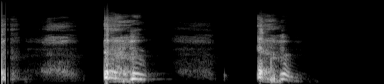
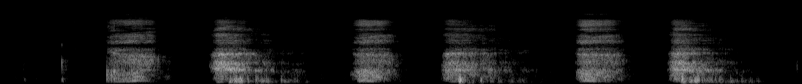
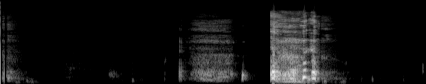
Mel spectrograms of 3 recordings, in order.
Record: {
  "three_cough_length": "3.8 s",
  "three_cough_amplitude": 32768,
  "three_cough_signal_mean_std_ratio": 0.33,
  "exhalation_length": "8.0 s",
  "exhalation_amplitude": 8192,
  "exhalation_signal_mean_std_ratio": 0.48,
  "cough_length": "4.3 s",
  "cough_amplitude": 32768,
  "cough_signal_mean_std_ratio": 0.25,
  "survey_phase": "beta (2021-08-13 to 2022-03-07)",
  "age": "45-64",
  "gender": "Female",
  "wearing_mask": "No",
  "symptom_cough_any": true,
  "symptom_new_continuous_cough": true,
  "symptom_runny_or_blocked_nose": true,
  "symptom_shortness_of_breath": true,
  "symptom_sore_throat": true,
  "symptom_abdominal_pain": true,
  "symptom_fatigue": true,
  "symptom_fever_high_temperature": true,
  "symptom_headache": true,
  "symptom_change_to_sense_of_smell_or_taste": true,
  "symptom_loss_of_taste": true,
  "symptom_onset": "3 days",
  "smoker_status": "Ex-smoker",
  "respiratory_condition_asthma": false,
  "respiratory_condition_other": false,
  "recruitment_source": "Test and Trace",
  "submission_delay": "1 day",
  "covid_test_result": "Positive",
  "covid_test_method": "ePCR"
}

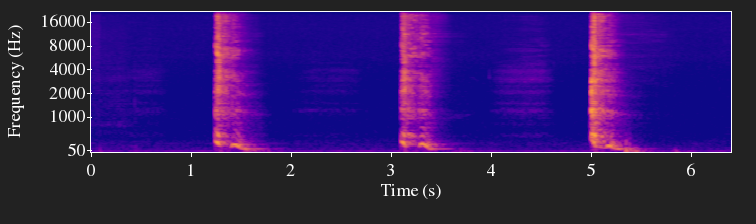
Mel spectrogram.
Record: {
  "three_cough_length": "6.4 s",
  "three_cough_amplitude": 19519,
  "three_cough_signal_mean_std_ratio": 0.31,
  "survey_phase": "beta (2021-08-13 to 2022-03-07)",
  "age": "45-64",
  "gender": "Male",
  "wearing_mask": "No",
  "symptom_none": true,
  "smoker_status": "Never smoked",
  "respiratory_condition_asthma": false,
  "respiratory_condition_other": false,
  "recruitment_source": "REACT",
  "submission_delay": "1 day",
  "covid_test_result": "Negative",
  "covid_test_method": "RT-qPCR"
}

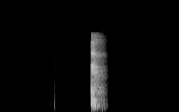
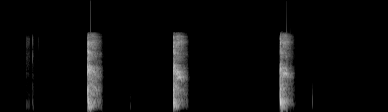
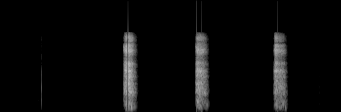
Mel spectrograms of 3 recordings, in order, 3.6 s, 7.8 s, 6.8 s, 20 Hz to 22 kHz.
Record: {
  "cough_length": "3.6 s",
  "cough_amplitude": 29689,
  "cough_signal_mean_std_ratio": 0.16,
  "three_cough_length": "7.8 s",
  "three_cough_amplitude": 27334,
  "three_cough_signal_mean_std_ratio": 0.18,
  "exhalation_length": "6.8 s",
  "exhalation_amplitude": 20432,
  "exhalation_signal_mean_std_ratio": 0.2,
  "survey_phase": "beta (2021-08-13 to 2022-03-07)",
  "age": "18-44",
  "gender": "Male",
  "wearing_mask": "No",
  "symptom_none": true,
  "smoker_status": "Ex-smoker",
  "respiratory_condition_asthma": true,
  "respiratory_condition_other": false,
  "recruitment_source": "REACT",
  "submission_delay": "3 days",
  "covid_test_result": "Negative",
  "covid_test_method": "RT-qPCR",
  "influenza_a_test_result": "Negative",
  "influenza_b_test_result": "Negative"
}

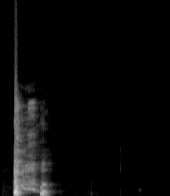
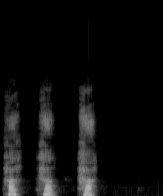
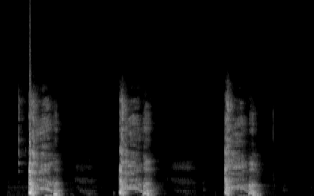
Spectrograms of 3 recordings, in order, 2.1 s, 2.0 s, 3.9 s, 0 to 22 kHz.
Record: {
  "cough_length": "2.1 s",
  "cough_amplitude": 32768,
  "cough_signal_mean_std_ratio": 0.22,
  "exhalation_length": "2.0 s",
  "exhalation_amplitude": 28984,
  "exhalation_signal_mean_std_ratio": 0.34,
  "three_cough_length": "3.9 s",
  "three_cough_amplitude": 32768,
  "three_cough_signal_mean_std_ratio": 0.29,
  "survey_phase": "beta (2021-08-13 to 2022-03-07)",
  "age": "18-44",
  "gender": "Female",
  "wearing_mask": "No",
  "symptom_none": true,
  "smoker_status": "Never smoked",
  "respiratory_condition_asthma": false,
  "respiratory_condition_other": false,
  "recruitment_source": "REACT",
  "submission_delay": "1 day",
  "covid_test_result": "Negative",
  "covid_test_method": "RT-qPCR",
  "influenza_a_test_result": "Negative",
  "influenza_b_test_result": "Negative"
}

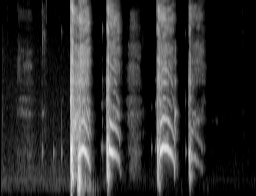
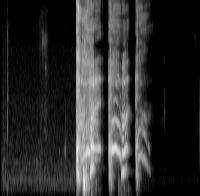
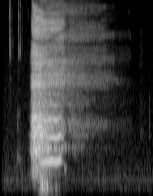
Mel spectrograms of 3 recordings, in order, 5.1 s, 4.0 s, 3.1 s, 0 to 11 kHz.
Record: {
  "three_cough_length": "5.1 s",
  "three_cough_amplitude": 32768,
  "three_cough_signal_mean_std_ratio": 0.33,
  "cough_length": "4.0 s",
  "cough_amplitude": 32768,
  "cough_signal_mean_std_ratio": 0.36,
  "exhalation_length": "3.1 s",
  "exhalation_amplitude": 22374,
  "exhalation_signal_mean_std_ratio": 0.39,
  "survey_phase": "beta (2021-08-13 to 2022-03-07)",
  "age": "45-64",
  "gender": "Female",
  "wearing_mask": "No",
  "symptom_none": true,
  "smoker_status": "Never smoked",
  "respiratory_condition_asthma": false,
  "respiratory_condition_other": false,
  "recruitment_source": "REACT",
  "submission_delay": "2 days",
  "covid_test_result": "Negative",
  "covid_test_method": "RT-qPCR",
  "influenza_a_test_result": "Negative",
  "influenza_b_test_result": "Negative"
}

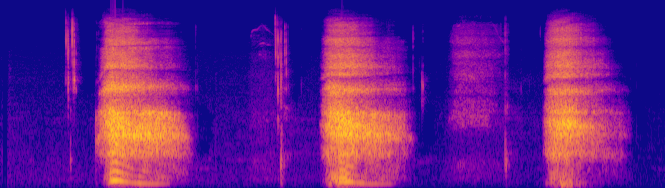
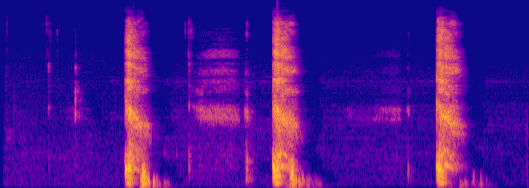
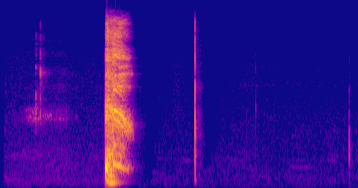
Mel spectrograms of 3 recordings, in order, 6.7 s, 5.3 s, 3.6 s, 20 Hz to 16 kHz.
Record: {
  "exhalation_length": "6.7 s",
  "exhalation_amplitude": 31191,
  "exhalation_signal_mean_std_ratio": 0.43,
  "three_cough_length": "5.3 s",
  "three_cough_amplitude": 30475,
  "three_cough_signal_mean_std_ratio": 0.28,
  "cough_length": "3.6 s",
  "cough_amplitude": 31611,
  "cough_signal_mean_std_ratio": 0.2,
  "survey_phase": "beta (2021-08-13 to 2022-03-07)",
  "age": "45-64",
  "gender": "Female",
  "wearing_mask": "No",
  "symptom_none": true,
  "smoker_status": "Never smoked",
  "respiratory_condition_asthma": false,
  "respiratory_condition_other": false,
  "recruitment_source": "REACT",
  "submission_delay": "1 day",
  "covid_test_result": "Negative",
  "covid_test_method": "RT-qPCR",
  "influenza_a_test_result": "Negative",
  "influenza_b_test_result": "Negative"
}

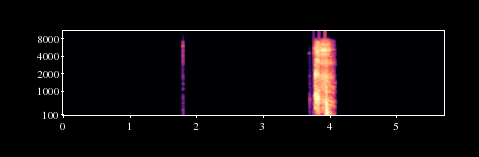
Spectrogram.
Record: {
  "cough_length": "5.7 s",
  "cough_amplitude": 28499,
  "cough_signal_mean_std_ratio": 0.15,
  "survey_phase": "beta (2021-08-13 to 2022-03-07)",
  "age": "45-64",
  "gender": "Female",
  "wearing_mask": "No",
  "symptom_none": true,
  "smoker_status": "Never smoked",
  "respiratory_condition_asthma": true,
  "respiratory_condition_other": false,
  "recruitment_source": "REACT",
  "submission_delay": "1 day",
  "covid_test_result": "Negative",
  "covid_test_method": "RT-qPCR"
}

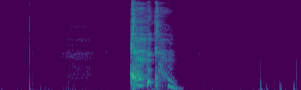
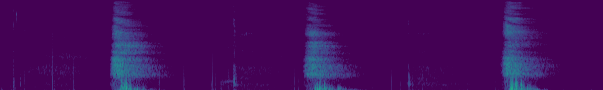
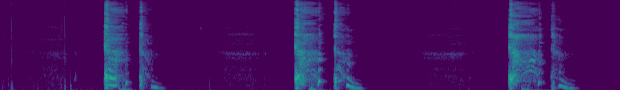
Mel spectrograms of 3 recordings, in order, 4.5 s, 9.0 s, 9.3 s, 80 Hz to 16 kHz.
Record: {
  "cough_length": "4.5 s",
  "cough_amplitude": 10709,
  "cough_signal_mean_std_ratio": 0.26,
  "exhalation_length": "9.0 s",
  "exhalation_amplitude": 5468,
  "exhalation_signal_mean_std_ratio": 0.29,
  "three_cough_length": "9.3 s",
  "three_cough_amplitude": 9867,
  "three_cough_signal_mean_std_ratio": 0.33,
  "survey_phase": "beta (2021-08-13 to 2022-03-07)",
  "age": "45-64",
  "gender": "Female",
  "wearing_mask": "No",
  "symptom_none": true,
  "smoker_status": "Ex-smoker",
  "respiratory_condition_asthma": false,
  "respiratory_condition_other": false,
  "recruitment_source": "REACT",
  "submission_delay": "0 days",
  "covid_test_result": "Negative",
  "covid_test_method": "RT-qPCR"
}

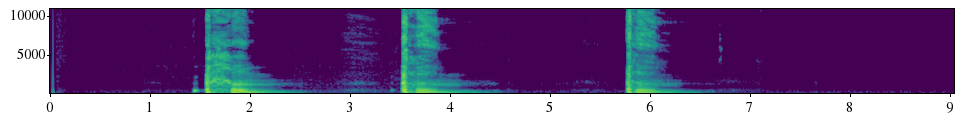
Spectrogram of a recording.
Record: {
  "three_cough_length": "9.0 s",
  "three_cough_amplitude": 32767,
  "three_cough_signal_mean_std_ratio": 0.25,
  "survey_phase": "beta (2021-08-13 to 2022-03-07)",
  "age": "65+",
  "gender": "Male",
  "wearing_mask": "No",
  "symptom_none": true,
  "smoker_status": "Never smoked",
  "respiratory_condition_asthma": true,
  "respiratory_condition_other": false,
  "recruitment_source": "REACT",
  "submission_delay": "4 days",
  "covid_test_result": "Negative",
  "covid_test_method": "RT-qPCR",
  "influenza_a_test_result": "Negative",
  "influenza_b_test_result": "Negative"
}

